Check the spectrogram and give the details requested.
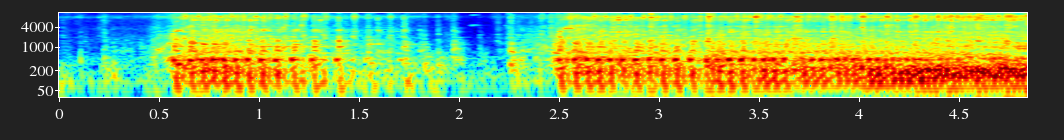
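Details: Toro two-stroke single-stage snowblower cold-starting at 10°F in the garage, 5°F outside, after its carburetor was run dry via a fuel shutoff valve, with choke and primer; it catches within a couple of pulls and runs crisp and steady.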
